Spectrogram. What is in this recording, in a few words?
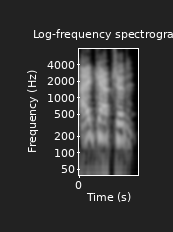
friendly Capped A; imc; blisk; Titanfall 2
